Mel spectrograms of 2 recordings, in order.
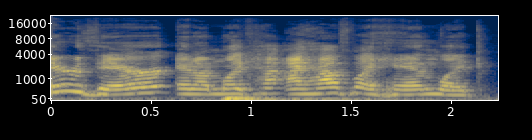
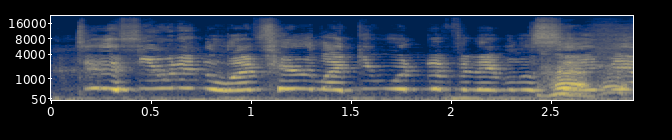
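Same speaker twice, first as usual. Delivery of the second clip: high, half-shouted grateful outburst; overwhelmed thanks; 11 semitones higher, 5 dB quieter than usual. Retold or imitated. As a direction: blurt out thanks, voice cracking high. Thanking rescuer after bike crash.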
